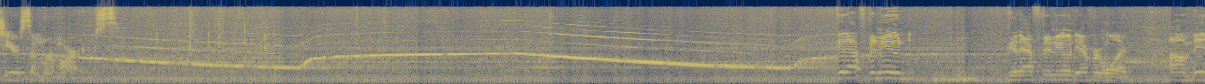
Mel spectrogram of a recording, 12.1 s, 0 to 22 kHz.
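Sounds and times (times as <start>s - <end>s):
emergency siren wailing: 0.0s - 12.0s
steady low hum: 0.0s - 12.0s.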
